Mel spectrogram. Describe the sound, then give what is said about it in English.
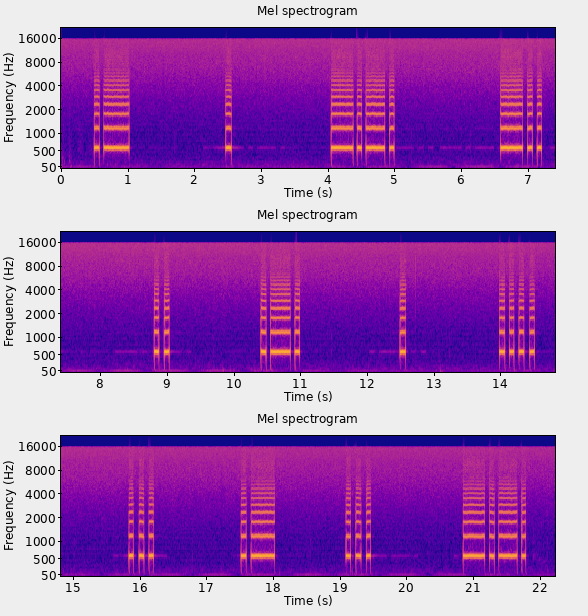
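Morse code practice characters A, E, C, D, I, R, E, H, S, A, S and C repeated as a steady, mid-pitched beeping tone, short dots and longer dashes grouped with clear pauses between each character, sounding alone with no voices. “So listen, this is a repetition of what we have just sent.”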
